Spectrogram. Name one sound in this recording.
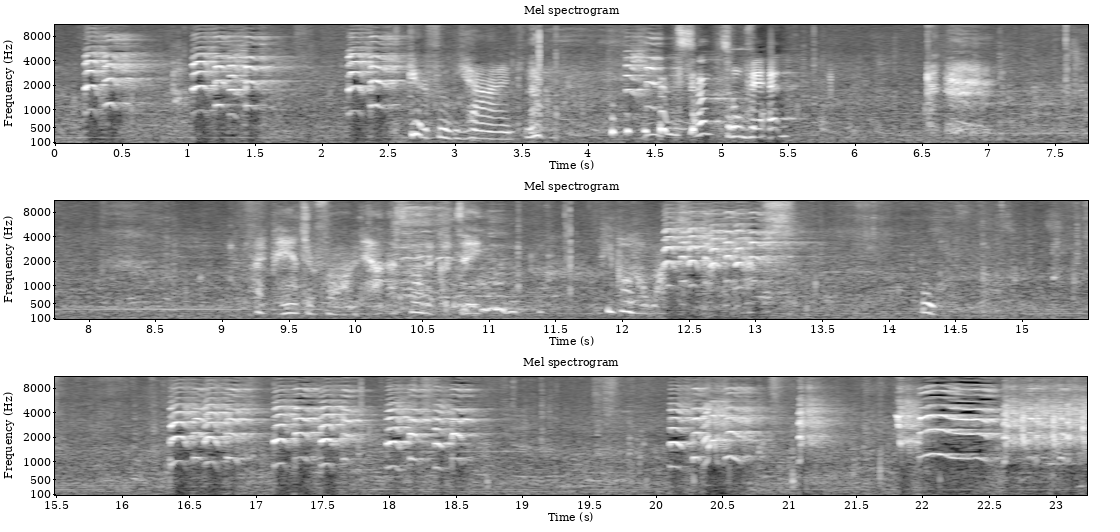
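A woman laughs loudly in bursts.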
